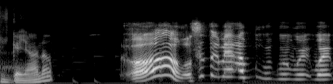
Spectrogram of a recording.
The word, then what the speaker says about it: Guyana: It's pronounced as Guyana.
